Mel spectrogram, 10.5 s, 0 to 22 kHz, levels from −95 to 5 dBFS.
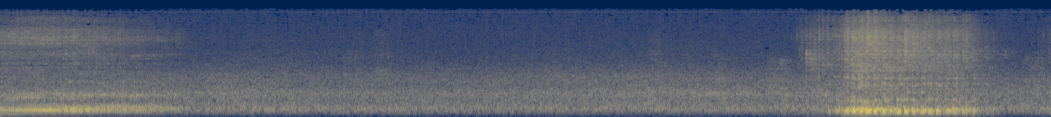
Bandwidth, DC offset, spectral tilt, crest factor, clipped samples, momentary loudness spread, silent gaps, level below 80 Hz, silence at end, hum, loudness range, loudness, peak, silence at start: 16.5 kHz; under 0.1%; -4.5 dB/octave; 24 dB; under 0.1%; 21 LU; none; -58 dBFS; 0 s; none; 17 LU; -23 LUFS; -2 dBFS; 0 s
